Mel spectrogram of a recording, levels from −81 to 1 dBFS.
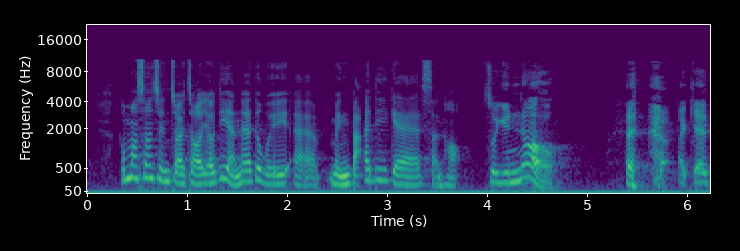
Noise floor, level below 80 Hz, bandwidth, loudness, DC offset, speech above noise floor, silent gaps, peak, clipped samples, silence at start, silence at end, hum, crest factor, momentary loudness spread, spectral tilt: -63 dBFS; -54 dBFS; 11 kHz; -29 LUFS; 1%; 35 dB; none; -8 dBFS; under 0.1%; 0.35 s; 0 s; none; 20 dB; 12 LU; -5.5 dB/octave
